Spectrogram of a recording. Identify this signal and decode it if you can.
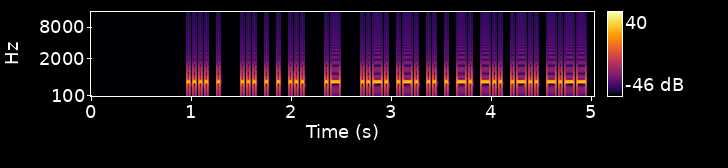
Morse code, heard as a keyed tone, about 40 wpm, 700 Hz. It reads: HE SEES A FRIENDLY
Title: Easy Phrases 40wpm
